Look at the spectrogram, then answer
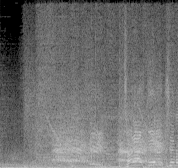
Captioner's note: fans chanting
